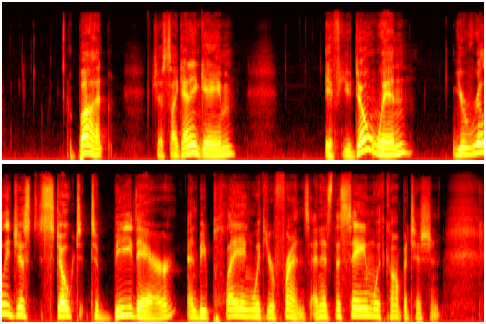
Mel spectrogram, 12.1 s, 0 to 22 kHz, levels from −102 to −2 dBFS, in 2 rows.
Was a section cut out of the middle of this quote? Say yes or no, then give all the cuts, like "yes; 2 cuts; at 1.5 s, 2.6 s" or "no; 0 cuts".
no; 0 cuts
